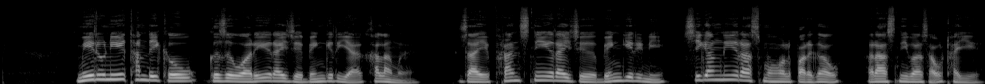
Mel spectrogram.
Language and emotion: Bodo, neutral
